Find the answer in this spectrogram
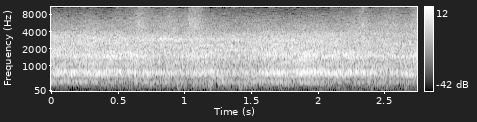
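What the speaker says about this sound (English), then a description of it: "And the crowd immediately getting into it." A football stadium crowd for a Scottish Claymores game in Frankfurt roars steadily, a broad, sustained wall of cheering and shouting from the stands, loud but distant and even throughout.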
